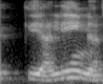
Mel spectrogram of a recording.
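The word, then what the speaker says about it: ptialina: O la gente le dice tialina, se escribe P-tialina.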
